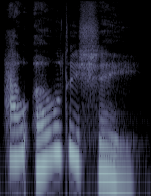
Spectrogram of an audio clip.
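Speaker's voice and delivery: put-on breezy Australian girl voice; easygoing Australian woman reassuring Stephen; Australian accent. Sylvia cooing at dog.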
